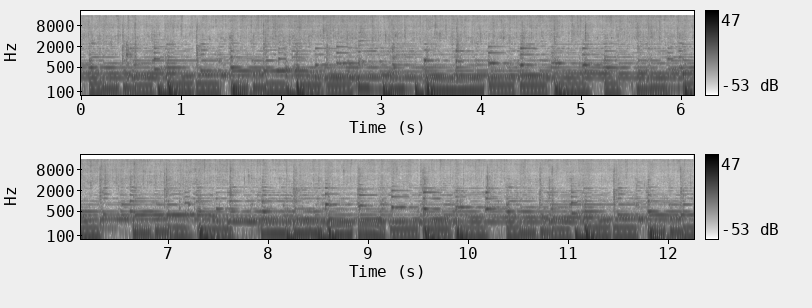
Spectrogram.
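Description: Onion pieces sizzling as they sauté in a granite-coated wok, stirred and pushed around with a wooden spatula. Background music with changing bass notes plays underneath.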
